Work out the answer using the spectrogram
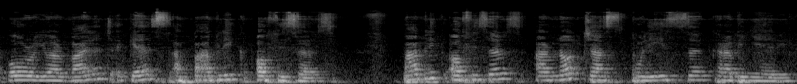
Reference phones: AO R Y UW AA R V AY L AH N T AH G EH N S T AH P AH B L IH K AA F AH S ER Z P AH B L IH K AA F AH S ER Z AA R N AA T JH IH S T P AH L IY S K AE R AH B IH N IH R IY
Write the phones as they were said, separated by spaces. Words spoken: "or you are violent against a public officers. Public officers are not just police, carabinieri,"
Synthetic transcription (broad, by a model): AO R Y UW AA R V AY L AH N T AH G EH N S T AH P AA B L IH K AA F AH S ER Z P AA B L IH K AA F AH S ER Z AA R N AA T JH IH S T P AH L IY S K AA R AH B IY N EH R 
